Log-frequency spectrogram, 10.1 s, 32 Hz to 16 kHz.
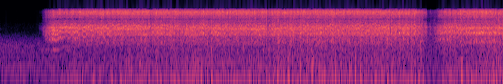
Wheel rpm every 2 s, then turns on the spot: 30, 160, 170, 160, 110.
none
